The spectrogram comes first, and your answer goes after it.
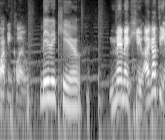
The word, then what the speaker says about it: Mimikyu: Mimikyu.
